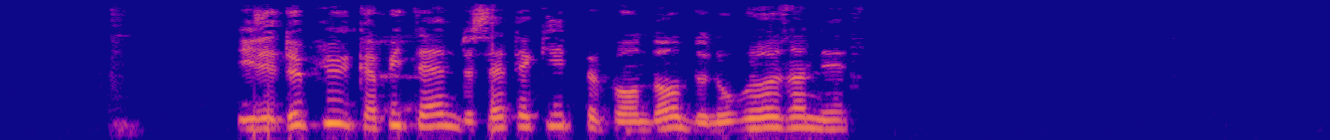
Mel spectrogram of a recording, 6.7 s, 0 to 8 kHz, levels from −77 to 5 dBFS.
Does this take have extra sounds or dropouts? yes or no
no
